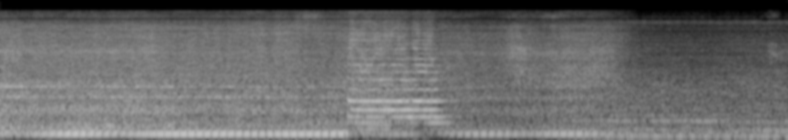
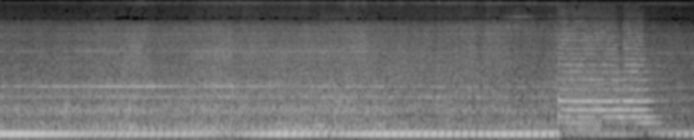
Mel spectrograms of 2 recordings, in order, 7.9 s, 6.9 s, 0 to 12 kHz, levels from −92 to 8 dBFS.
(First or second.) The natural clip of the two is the second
